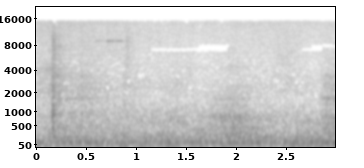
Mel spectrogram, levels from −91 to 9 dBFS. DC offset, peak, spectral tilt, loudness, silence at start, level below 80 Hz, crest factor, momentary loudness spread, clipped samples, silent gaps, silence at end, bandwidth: under 0.1%; -20 dBFS; -4 dB/octave; -46 LUFS; 0 s; -54 dBFS; 26 dB; 5 LU; under 0.1%; none; 0 s; 15.5 kHz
